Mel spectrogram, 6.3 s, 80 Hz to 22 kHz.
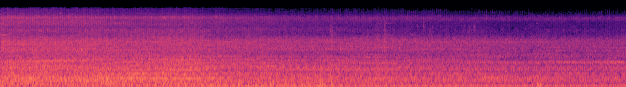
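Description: New Holland 640 tractor's diesel engine running steadily under load while pulling a 13-tine cultivator through the soil, growing slowly fainter as the tractor moves away.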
